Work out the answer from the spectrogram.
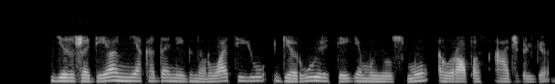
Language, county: Lithuanian, Kaunas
